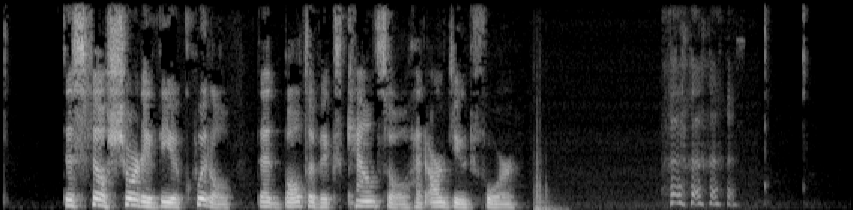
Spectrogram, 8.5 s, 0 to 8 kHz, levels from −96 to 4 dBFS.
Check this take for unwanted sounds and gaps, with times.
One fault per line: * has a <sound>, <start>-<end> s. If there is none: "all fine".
* has a thud, 5.3-5.7 s
* has a laugh, 6.6-7.5 s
